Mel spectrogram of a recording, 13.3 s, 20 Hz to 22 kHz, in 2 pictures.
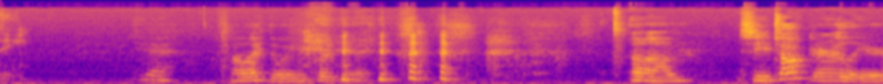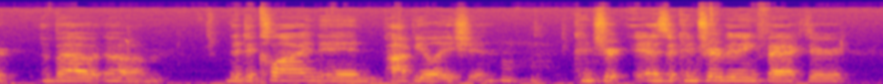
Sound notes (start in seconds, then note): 2.1 laughs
